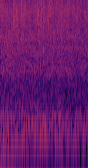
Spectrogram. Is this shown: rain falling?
yes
